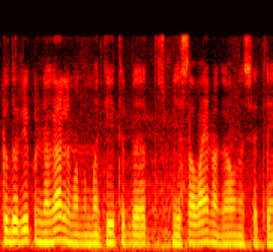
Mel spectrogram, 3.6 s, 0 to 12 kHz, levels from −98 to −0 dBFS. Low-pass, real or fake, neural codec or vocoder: 7.2 kHz; real; none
